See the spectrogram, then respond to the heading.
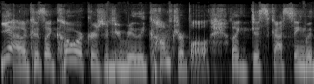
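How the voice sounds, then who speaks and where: With an American accent, a woman speaks in a fairly low pitch on a very clean recording with a silent background. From US South, Kentucky. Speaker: artist. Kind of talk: interview conversation. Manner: halting, many fillers.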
